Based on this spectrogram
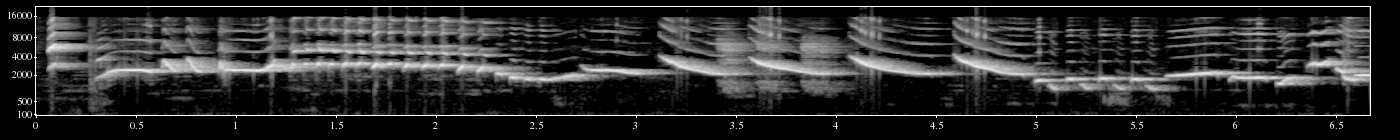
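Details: Lively white-rumped shama song used to stir rival birds into answering: a rolling trilled phrase, then a series of loud clear whistles sweeping downward, ending in short stuttering notes and a rising whistle.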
